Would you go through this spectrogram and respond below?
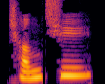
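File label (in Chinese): "城区", Mandarin; chinese flashcards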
